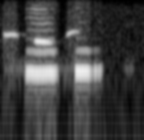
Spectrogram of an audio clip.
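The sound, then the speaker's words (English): A person whistles a short TV theme tune of four sustained notes, breathy and slightly buzzy like a shaky attempt, moderately loud, lasting about a second before stopping. “I can't whistle”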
